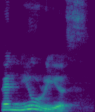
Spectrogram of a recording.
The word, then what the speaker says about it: penurious: Next, we have the literary sounding adjective penurious, pronounced penurius.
